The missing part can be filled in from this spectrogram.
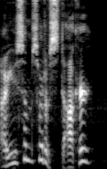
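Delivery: high, anxious, uneasy, nervous tone. A woman asks the man who knows her private details: nervous question. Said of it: "She asked nervously".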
